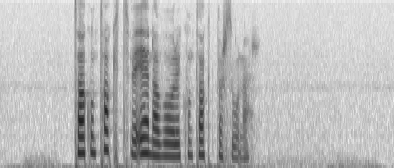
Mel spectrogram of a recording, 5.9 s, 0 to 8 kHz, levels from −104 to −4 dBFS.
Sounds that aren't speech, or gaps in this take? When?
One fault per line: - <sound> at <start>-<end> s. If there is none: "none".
none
